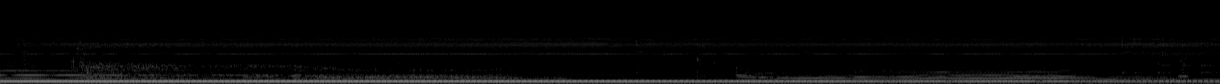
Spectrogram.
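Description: Sustained electric guitar drone ringing on through the effects and amplifier while the strings are not being played, slowly fading, over a steady low hum. A new held chord-like tone comes in about halfway through.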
